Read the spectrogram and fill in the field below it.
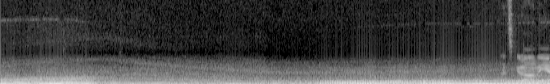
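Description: Truck engine in American Truck Simulator droning and revving on the road, a continuous low rumble that swells and eases, steady and close throughout with no pauses.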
